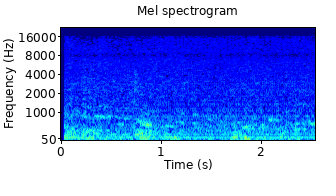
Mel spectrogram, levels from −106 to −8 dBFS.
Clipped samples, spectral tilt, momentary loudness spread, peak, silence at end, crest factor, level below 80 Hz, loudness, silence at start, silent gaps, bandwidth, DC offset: under 0.1%; -5 dB/octave; 3 LU; -44 dBFS; 0 s; 18 dB; -70 dBFS; -64 LUFS; 0 s; none; 16.5 kHz; under 0.1%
